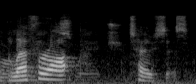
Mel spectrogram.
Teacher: you do not have to pop that P in the middle, but I do want a slight P sound when you are saying the word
